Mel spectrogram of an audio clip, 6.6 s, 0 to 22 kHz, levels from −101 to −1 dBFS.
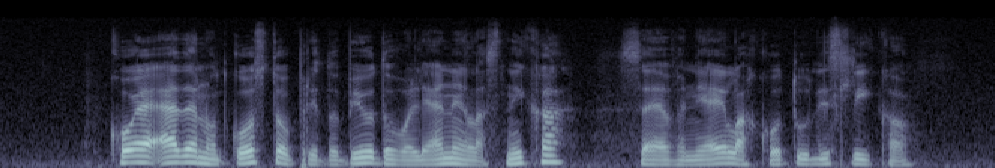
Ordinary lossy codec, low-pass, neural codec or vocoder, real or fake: Opus, 64 kbps; 14.4 kHz; none; real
